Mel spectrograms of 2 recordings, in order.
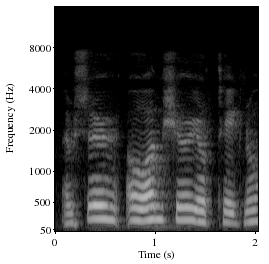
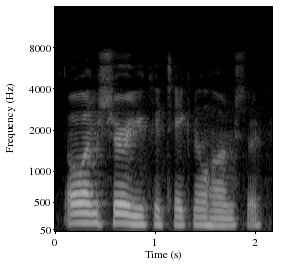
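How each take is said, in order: First: Put-on higher-pitched young sister voice. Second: Said in the usual way. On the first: A narrator's reading. Young sister reassuring the grumpy cousin, high voice. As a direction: lift it high to soothe the old grumbler.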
